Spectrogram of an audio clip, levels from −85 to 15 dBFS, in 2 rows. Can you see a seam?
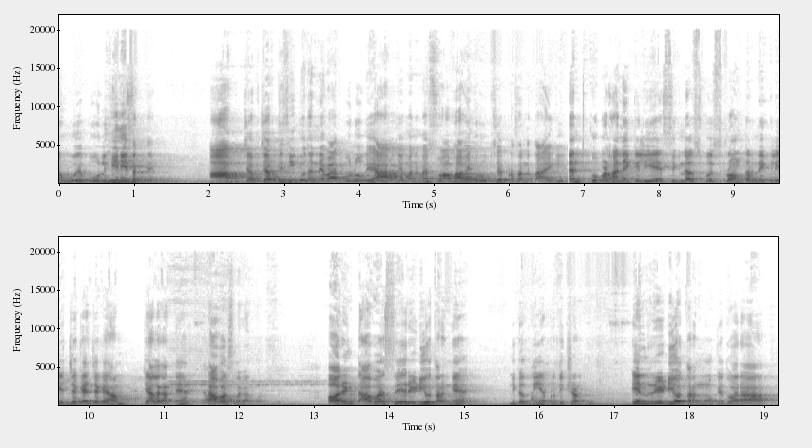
yes; 1 cut; at 6.8 s

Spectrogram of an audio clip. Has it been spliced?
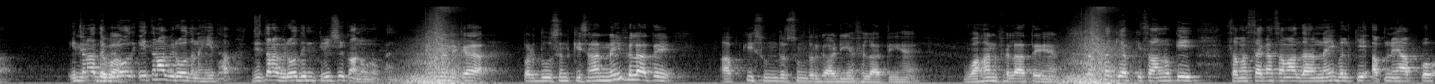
yes; 2 cuts; at 4.3 s, 10.8 s

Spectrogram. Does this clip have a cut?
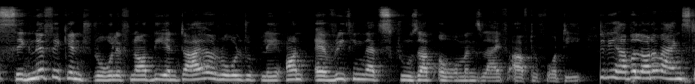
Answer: yes; 1 cut; at 6.0 s

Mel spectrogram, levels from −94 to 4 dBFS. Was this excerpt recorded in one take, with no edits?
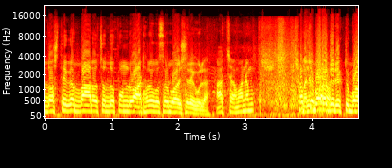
yes; 0 cuts

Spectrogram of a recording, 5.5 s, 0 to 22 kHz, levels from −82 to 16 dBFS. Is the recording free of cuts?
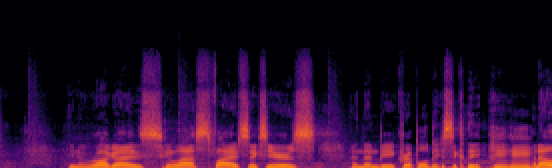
yes; 0 cuts

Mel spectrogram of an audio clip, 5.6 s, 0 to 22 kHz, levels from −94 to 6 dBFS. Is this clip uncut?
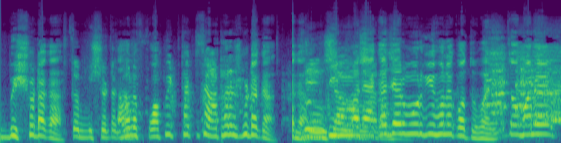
no; 1 cut; at 3.6 s

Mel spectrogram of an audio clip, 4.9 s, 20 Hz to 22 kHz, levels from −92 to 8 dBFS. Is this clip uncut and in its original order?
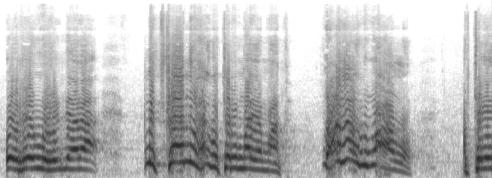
yes; 0 cuts

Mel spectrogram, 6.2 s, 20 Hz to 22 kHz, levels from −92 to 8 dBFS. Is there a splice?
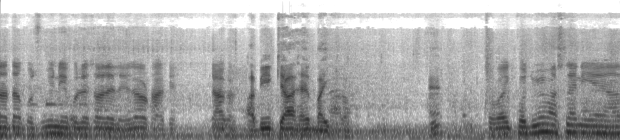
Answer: no; 0 cuts

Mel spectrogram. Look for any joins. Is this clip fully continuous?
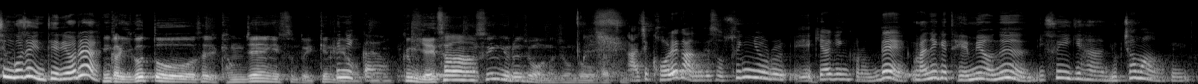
no; 2 cuts; at 1.0 s, 9.1 s

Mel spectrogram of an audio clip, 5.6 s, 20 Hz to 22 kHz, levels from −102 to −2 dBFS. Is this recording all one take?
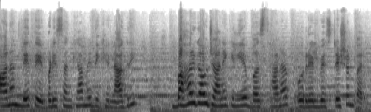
yes; 0 cuts

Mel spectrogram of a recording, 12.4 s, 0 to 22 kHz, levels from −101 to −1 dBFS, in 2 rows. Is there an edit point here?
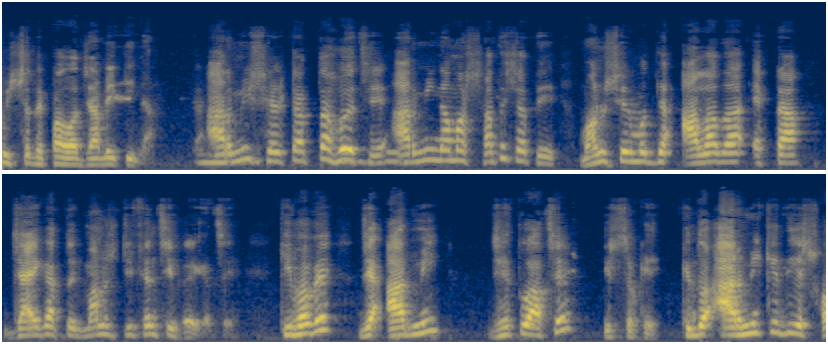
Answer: yes; 1 cut; at 1.5 s

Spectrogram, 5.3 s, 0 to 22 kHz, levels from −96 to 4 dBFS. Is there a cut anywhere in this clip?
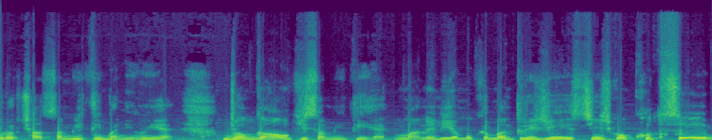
yes; 1 cut; at 3.0 s

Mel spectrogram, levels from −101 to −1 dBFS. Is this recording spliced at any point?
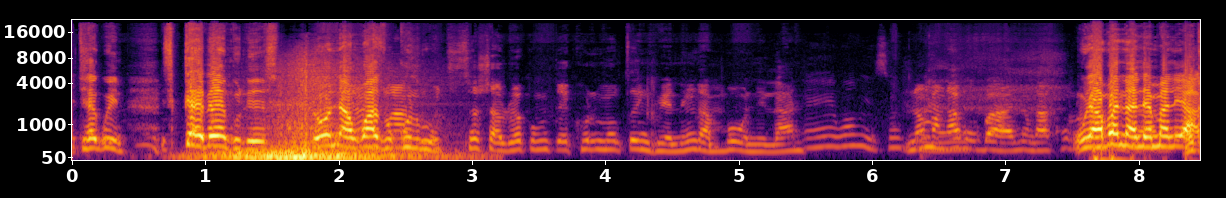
yes; 1 cut; at 1.6 s

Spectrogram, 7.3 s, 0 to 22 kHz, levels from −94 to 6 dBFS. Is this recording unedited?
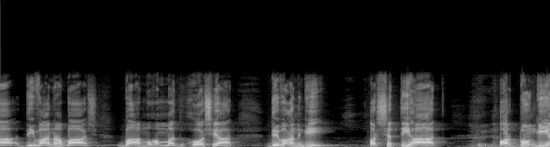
yes; 0 cuts

